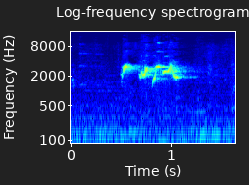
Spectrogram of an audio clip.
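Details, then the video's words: Female red-whiskered bulbul singing in the morning, a sound used to train birds and attract others to traps; a single rich warbled phrase of quick whistled notes lasting about seven tenths of a second. "Tiếng Chào Mào hót sáng kích chào mào hót, chào mào gọi bổi"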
